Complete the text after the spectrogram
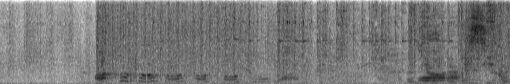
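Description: Game guns fire in rapid bursts.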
